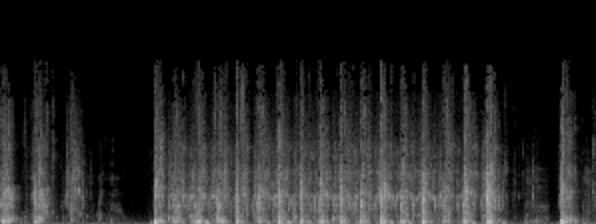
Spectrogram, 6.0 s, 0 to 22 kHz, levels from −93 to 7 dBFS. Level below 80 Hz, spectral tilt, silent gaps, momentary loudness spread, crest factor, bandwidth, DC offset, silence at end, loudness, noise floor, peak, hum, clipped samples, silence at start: -60 dBFS; -4 dB/octave; none; 9 LU; 24 dB; 16 kHz; under 0.1%; 0 s; -30 LUFS; -59 dBFS; -8 dBFS; none; under 0.1%; 0 s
